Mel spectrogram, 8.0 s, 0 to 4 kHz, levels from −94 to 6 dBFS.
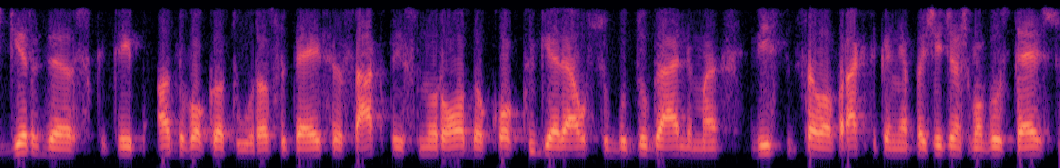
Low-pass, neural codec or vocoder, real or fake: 3.6 kHz; none; real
